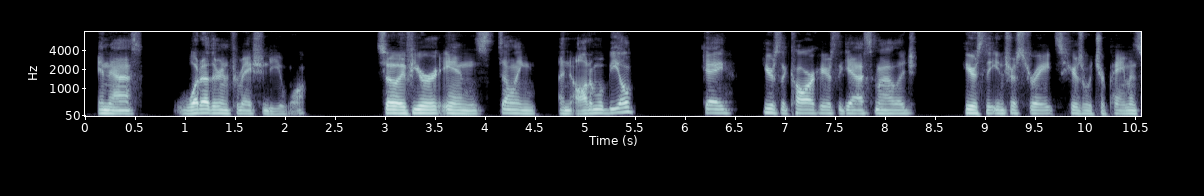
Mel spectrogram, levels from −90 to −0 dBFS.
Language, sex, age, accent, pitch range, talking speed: English, male, 30-49, American, 100-120 Hz, 175 wpm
